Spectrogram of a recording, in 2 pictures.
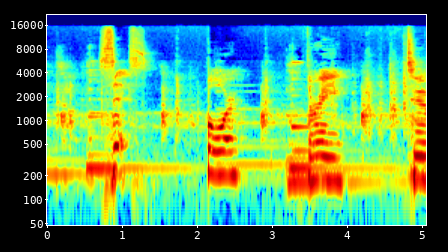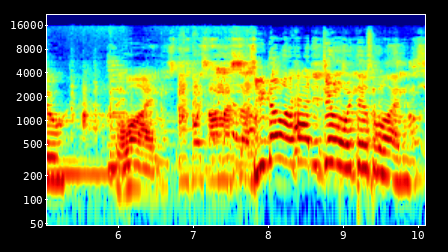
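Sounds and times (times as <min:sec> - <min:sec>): plucked guitar: 0:00.0 - 0:07.0.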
